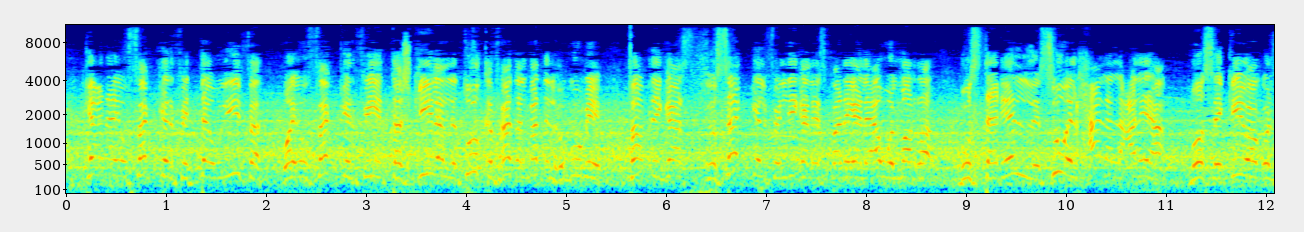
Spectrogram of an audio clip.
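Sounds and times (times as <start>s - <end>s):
man talking: 0.1s - 12.0s.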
